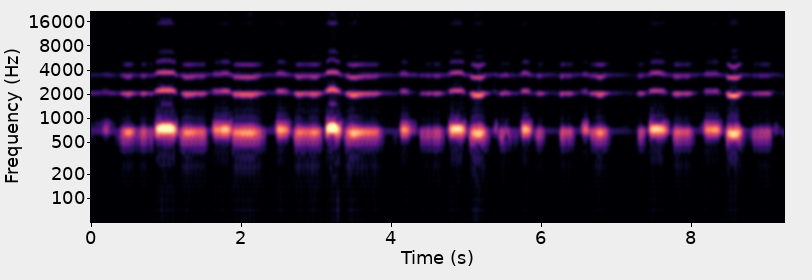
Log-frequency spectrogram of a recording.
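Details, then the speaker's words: Minelab GP Extreme metal detector upgraded with newer boards and parts, bench test, speaker held near microphone: warbling, wavering tone rises and falls as a 0.05 gram gold flake passes the coil, detected surprisingly high above it; strong, clean normal target response. "I mean, that blows. It's actually a lot higher than it looks on the camera."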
